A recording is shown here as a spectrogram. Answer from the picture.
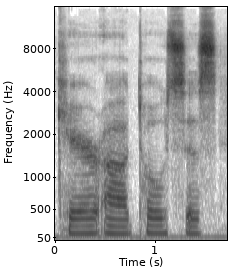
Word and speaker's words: keratosis: to cover keratosis pilaris keratosis there's pronounced just care ptosis P pilaris pilaris I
